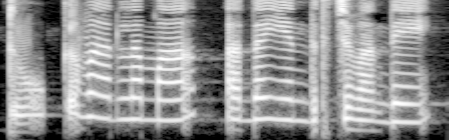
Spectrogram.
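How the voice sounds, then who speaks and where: A woman's voice: very high voice, fairly even intonation, creaky, a bit bright, dry recording, clean studio sound, pitched above the performer's own voice, exaggerated voice. A woman voicing a sulking, tearful college girl in a cartoon who whines and pleads. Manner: whiny, pleading, drawn-out. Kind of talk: cartoon voice acting.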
